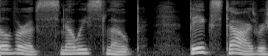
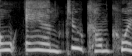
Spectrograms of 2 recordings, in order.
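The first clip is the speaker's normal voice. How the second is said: anxious, nervous, high-pitched imploring pleading; 12 semitones higher than usual. Diana, with Minnie May sick and her parents away, implores Anne nervously. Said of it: "implored Diana nervously".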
